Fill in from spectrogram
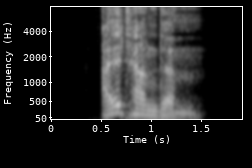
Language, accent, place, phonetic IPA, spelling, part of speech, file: German, Germany, Berlin, [ˈaltɐndəm], alterndem, adjective, De-alterndem.ogg
- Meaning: strong dative masculine/neuter singular of alternd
